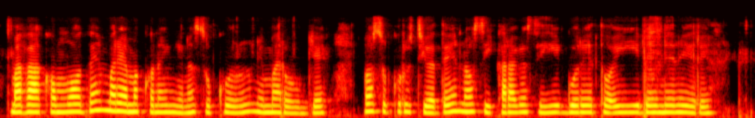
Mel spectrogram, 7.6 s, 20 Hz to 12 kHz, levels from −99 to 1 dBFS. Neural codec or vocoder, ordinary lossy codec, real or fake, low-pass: codec, 16 kHz, 4.8 kbps, FACodec; none; fake; 7.2 kHz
